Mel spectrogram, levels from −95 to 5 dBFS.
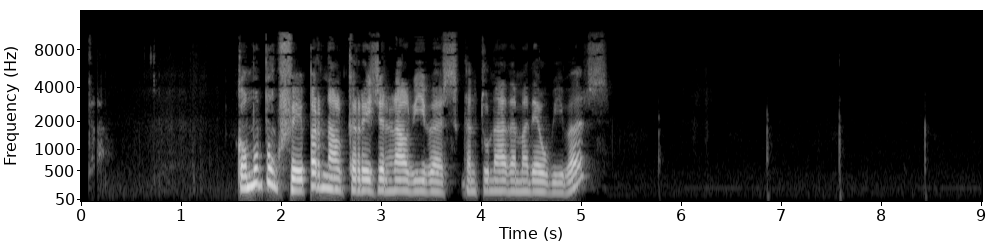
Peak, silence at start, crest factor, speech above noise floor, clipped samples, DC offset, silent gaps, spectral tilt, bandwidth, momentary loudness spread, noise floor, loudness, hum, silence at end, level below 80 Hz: -2 dBFS; 1.55 s; 22 dB; 62 dB; under 0.1%; under 0.1%; none; -6 dB/octave; 11 kHz; 11 LU; -82 dBFS; -20 LUFS; none; 3.85 s; -76 dBFS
